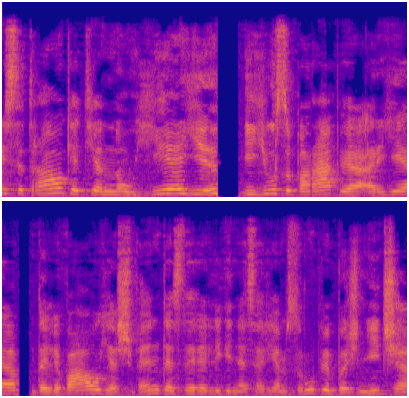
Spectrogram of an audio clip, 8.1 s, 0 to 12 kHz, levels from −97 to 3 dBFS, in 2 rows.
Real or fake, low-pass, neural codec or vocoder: fake; 10.8 kHz; vocoder, 44.1 kHz, 128 mel bands, Pupu-Vocoder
